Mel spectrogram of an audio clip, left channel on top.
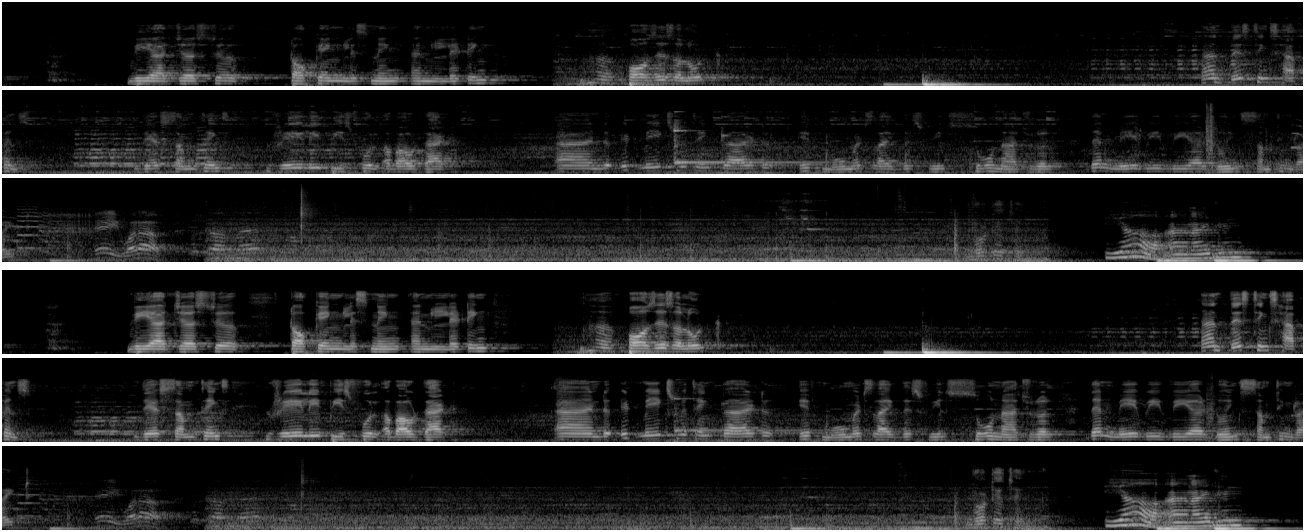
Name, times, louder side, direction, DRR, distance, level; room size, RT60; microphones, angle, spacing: voice 1, 1.3-4.9 5.7-7.1 12.0-13.3 14.3-17.5 18.5-26.2 35.6-36.3, right 4 dB, 70° right, 0.6 m, -32 dB
sound 1, 5.5-23.6, left 3 dB, 85° left, 1.6 m, -50 dB
voice 2, 9.2-9.6 18.5-18.6 33.9-34.1 37.0-38.4, right 3 dB, 30° right, 0.6 m, -25 dB
sound 2, 19.7-35.7, left 5 dB, 60° left, 0.7 m, -45 dB
sound 3, 28.0-36.5, equal, 20° left, 1.5 m, -42 dB
18.0 x 16.5 x 3.5 m
head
